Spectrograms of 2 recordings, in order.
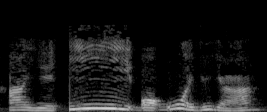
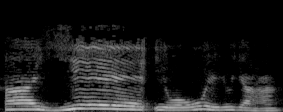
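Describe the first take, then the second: First: The third vowel is loud, the rest quiet. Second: The second vowel is loud, the rest quiet. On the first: "Третья буква будет уже выделяться И" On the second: "вторую букву сделать заглавной"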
